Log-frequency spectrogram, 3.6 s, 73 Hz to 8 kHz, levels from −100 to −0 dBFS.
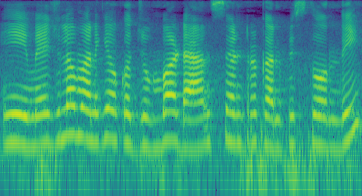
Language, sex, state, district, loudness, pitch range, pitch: Telugu, female, Andhra Pradesh, Visakhapatnam, -15 LUFS, 245-275 Hz, 260 Hz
